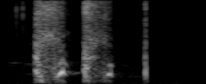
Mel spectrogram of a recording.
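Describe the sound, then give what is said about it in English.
Coughing from a person with a sore throat: two short, rough coughs followed by a much briefer third burst, each clear and alone with silence around them. “I have a sore throat, and I keep coughing.”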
